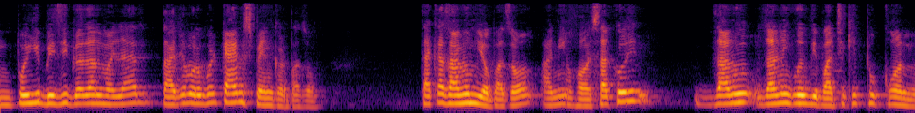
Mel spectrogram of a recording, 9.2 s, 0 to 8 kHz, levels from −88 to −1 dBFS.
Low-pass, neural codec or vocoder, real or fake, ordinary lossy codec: 7.2 kHz; codec, 16 kHz, 1.1 kbps, Voila-Tokenizer; fake; none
